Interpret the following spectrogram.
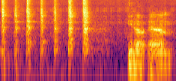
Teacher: The T is a percussive sound. You can't hold a T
